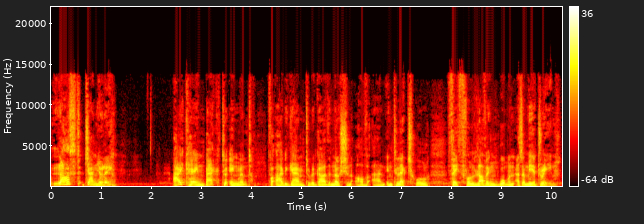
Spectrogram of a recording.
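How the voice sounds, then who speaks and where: Guy playing brooding gentleman telling his past in a radio play, slow and heavy, bit of hiss behind. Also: mid-range voice, close to an everyday voice. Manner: slow, brooding storytelling with sudden rises of passion. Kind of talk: radio drama acting.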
